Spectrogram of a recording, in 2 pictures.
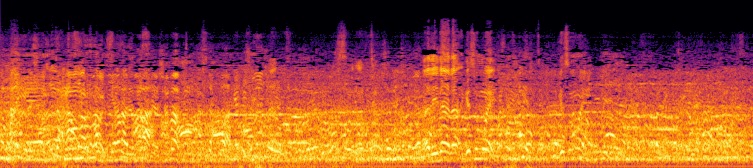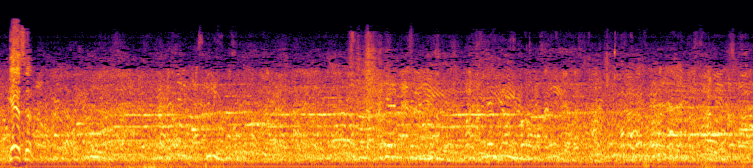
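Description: A large crowd of men talks and shouts all around.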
